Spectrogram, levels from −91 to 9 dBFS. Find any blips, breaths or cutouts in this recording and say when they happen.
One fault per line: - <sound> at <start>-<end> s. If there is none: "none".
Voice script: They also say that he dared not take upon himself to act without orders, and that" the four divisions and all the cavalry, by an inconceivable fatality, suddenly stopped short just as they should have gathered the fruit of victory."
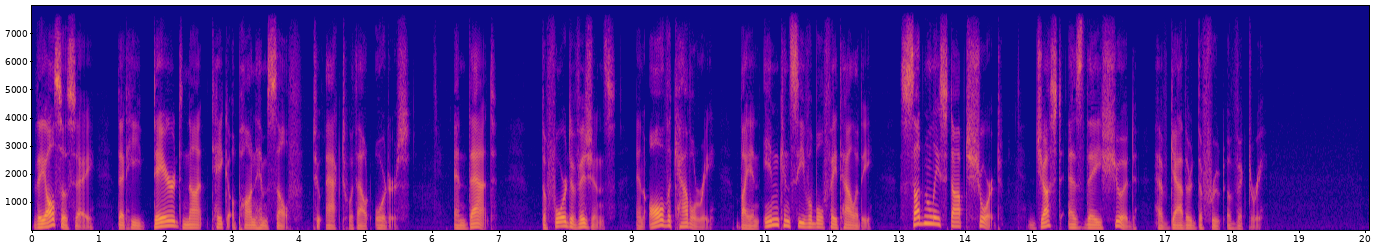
none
